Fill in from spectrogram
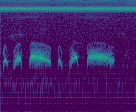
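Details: Spotted dove, a village turtle-dove of the stuttering style, in a song contest: two short rising coos, then a long flat purring coo, repeated twice, over a steady high electronic whine.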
